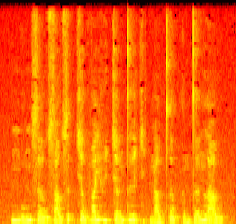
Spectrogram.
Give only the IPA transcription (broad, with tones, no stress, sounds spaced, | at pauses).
ŋ u˨˩˦ ŋ s əː˨˩ w s a˨˩ w s ə˦˥ k̚ c ə˧ w v a˧˥ j v i˧ c əː˨˩˦ n t̪ ɨ˧ ə̯ c i˨˩ k̚ ŋ a˨˩˦ w t̪ʰ ə˧˥ w k ə˨˩˨ m t̪ əː˧˥ n l a˧ w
